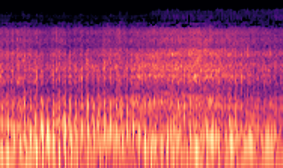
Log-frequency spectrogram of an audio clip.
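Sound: helicopter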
